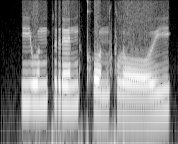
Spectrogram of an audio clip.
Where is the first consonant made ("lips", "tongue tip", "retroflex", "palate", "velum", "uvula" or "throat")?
palate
